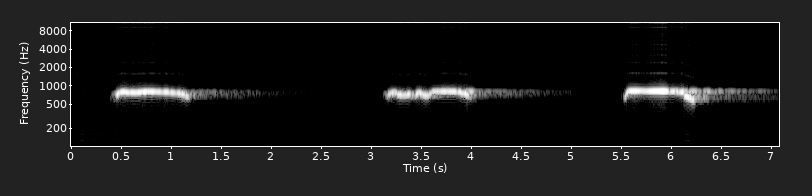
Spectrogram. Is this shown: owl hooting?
yes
